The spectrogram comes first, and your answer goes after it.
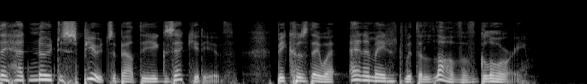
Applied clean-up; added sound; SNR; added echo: none; none; none; none.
